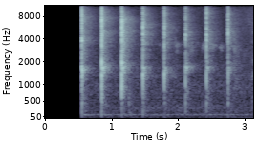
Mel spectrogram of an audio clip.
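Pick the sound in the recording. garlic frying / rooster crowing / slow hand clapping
slow hand clapping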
